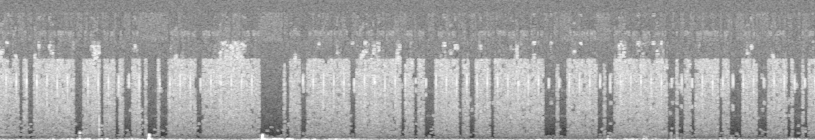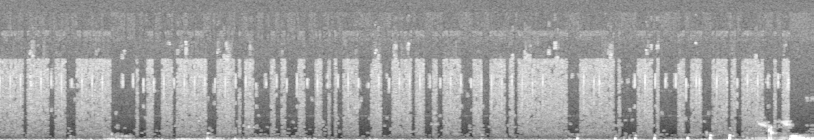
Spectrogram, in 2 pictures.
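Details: Soft low gurgles and scattered brief pops over a steady low hum, recorded from a Japanese girl lying on her side in bed while digesting ramen: ordinary digestive bowel sounds.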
